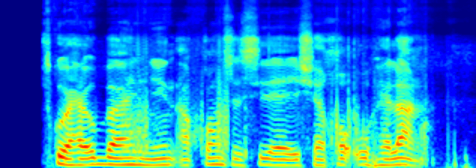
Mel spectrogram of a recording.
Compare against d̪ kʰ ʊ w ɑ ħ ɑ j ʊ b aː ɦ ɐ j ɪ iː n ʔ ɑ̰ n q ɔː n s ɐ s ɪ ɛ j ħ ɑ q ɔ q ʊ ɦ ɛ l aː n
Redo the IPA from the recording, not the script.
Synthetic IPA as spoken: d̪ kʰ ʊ w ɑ ħ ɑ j ʊ b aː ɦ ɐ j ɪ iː n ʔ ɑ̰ q ɔː n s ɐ s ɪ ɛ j ʃ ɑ q ɔ ʔ ʊ ɦ ɛ l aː n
